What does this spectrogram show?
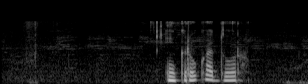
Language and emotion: Russian, neutral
